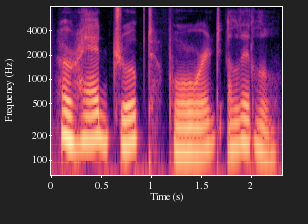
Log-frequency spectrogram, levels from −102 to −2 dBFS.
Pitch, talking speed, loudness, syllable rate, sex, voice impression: 150 Hz, 155 wpm, -19 LUFS, 4.7 syllables/s, female, very feminine, very middle-aged, thin, slightly tensed, slightly weak, bright, very soft, very clear, very fluent, cute, very intellectual, very refreshing, sincere, calm, very friendly, very reassuring, very unique, very elegant, very sweet, lively, very kind, modest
